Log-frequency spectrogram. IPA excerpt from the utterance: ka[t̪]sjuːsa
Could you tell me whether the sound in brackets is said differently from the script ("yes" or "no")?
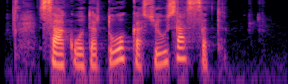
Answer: yes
